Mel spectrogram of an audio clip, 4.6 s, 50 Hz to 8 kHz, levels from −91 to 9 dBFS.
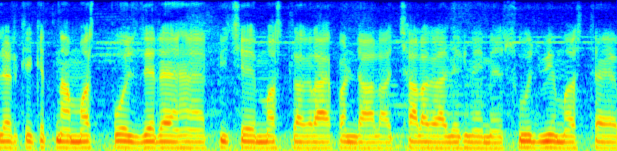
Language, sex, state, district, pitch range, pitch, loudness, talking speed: Hindi, male, Bihar, Araria, 115-125 Hz, 120 Hz, -17 LUFS, 270 wpm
